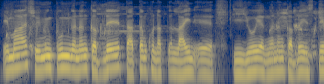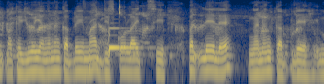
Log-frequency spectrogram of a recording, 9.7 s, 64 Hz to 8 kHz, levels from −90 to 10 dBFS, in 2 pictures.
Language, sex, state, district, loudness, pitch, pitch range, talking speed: Wancho, male, Arunachal Pradesh, Longding, -16 LUFS, 135 Hz, 125-145 Hz, 175 wpm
